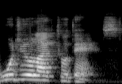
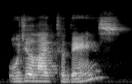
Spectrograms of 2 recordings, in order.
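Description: First: The voice falls at the end. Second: The voice rises at the end. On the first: The speaker calls it wrong. "不要读成Would you like to dance? 这不对哦" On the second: The speaker calls it right. "这是一般疑问句，最后是声调喽"

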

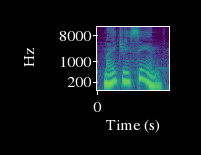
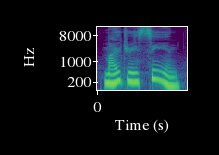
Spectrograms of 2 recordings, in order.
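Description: The two takes are said the same way.

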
